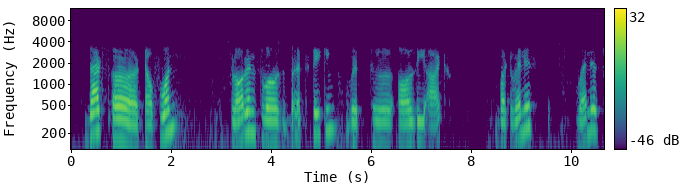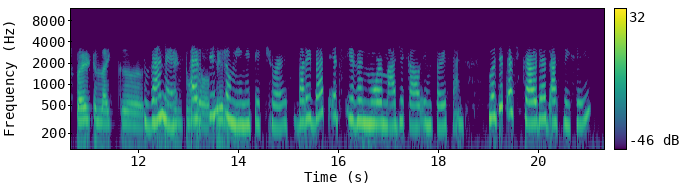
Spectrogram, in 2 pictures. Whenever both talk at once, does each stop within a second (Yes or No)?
No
